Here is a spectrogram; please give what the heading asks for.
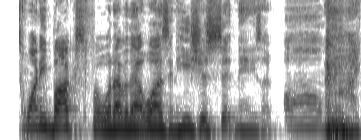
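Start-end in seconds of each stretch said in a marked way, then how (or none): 2.8-3.6 moan of pleasure. Retelling Mark Lewis getting a massage at a strip club, imitating moaning. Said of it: "he was, like, moaning".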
